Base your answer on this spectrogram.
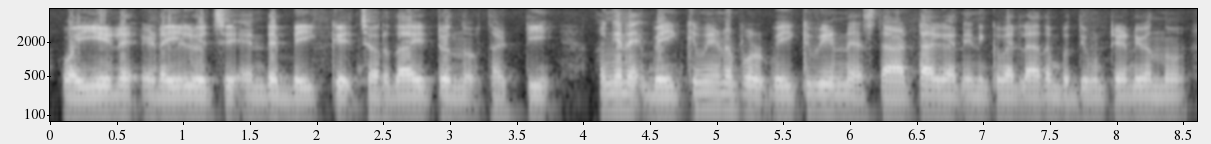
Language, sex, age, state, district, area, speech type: Malayalam, male, 18-30, Kerala, Kozhikode, rural, spontaneous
